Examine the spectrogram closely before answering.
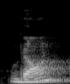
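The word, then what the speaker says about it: brawn: मतलब होता है physical strength you should have ब्रान along with your mind मतलब दिमाग के साथ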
